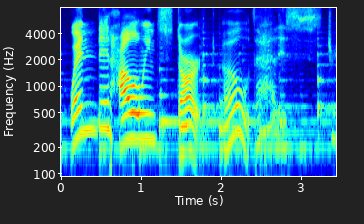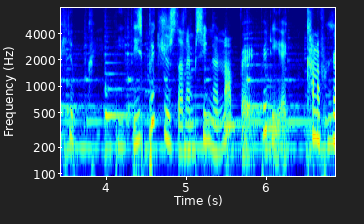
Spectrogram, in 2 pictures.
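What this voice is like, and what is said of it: Usual voice. Nothing is said of it.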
